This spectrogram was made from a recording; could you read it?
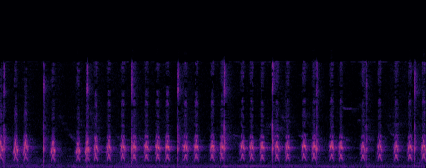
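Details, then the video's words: Yellow-vented bulbul singing loudly in the rapid chattering style called ngropol: fast bright notes repeated about four times a second in dense clusters, with brief gaps and no other clear sounds. "Burung trucukan ngropelpelpel keras"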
